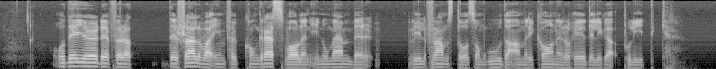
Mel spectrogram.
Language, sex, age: Swedish, male, 28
